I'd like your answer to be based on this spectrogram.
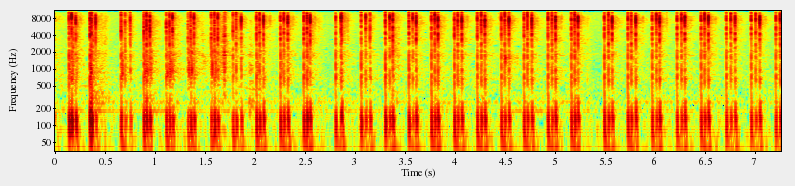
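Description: Fingertips and nails tap and scratch the sides and lid of a small, hollow white plastic tub or jar with a red label, held close to the mic. About 30 quick, dry taps come in a steady, rapid rhythm, each pairing a hollow low thump with a bright click that dies away almost instantly.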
